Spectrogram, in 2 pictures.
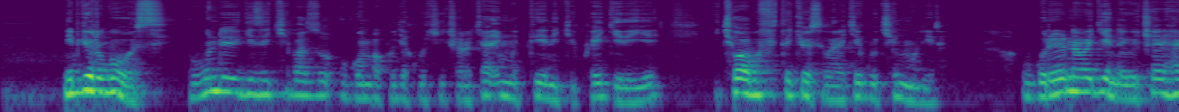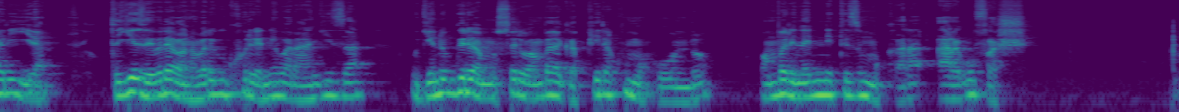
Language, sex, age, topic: Kinyarwanda, male, 25-35, finance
